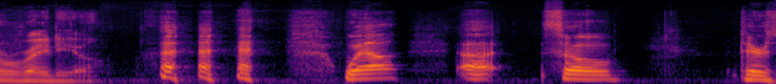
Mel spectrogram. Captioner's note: laughs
